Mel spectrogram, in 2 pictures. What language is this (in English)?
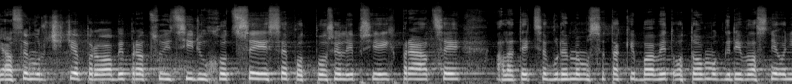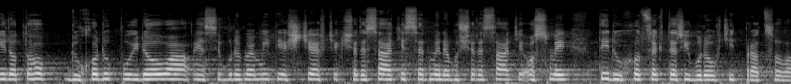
Czech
